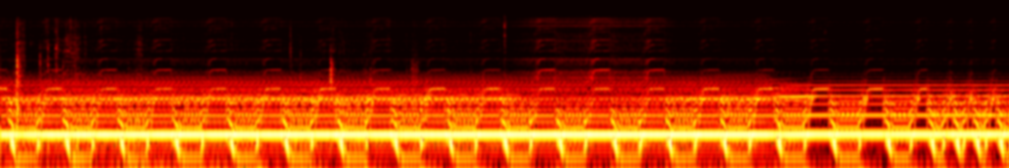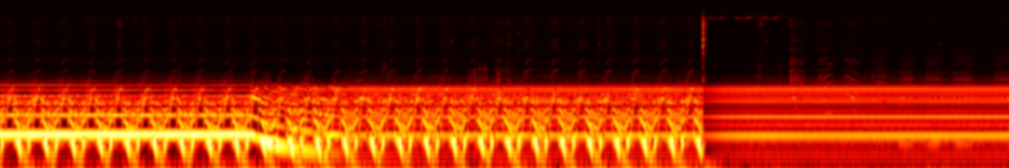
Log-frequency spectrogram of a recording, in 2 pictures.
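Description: MFOS Weird Sound Generator, a DIY analogue noise synthesizer, droning with a fast pulsing, stuttering pattern. The tones shift about twelve seconds in, the pitch slides down a little past halfway, and near the end it settles into a steady, quieter hum.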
